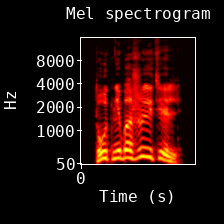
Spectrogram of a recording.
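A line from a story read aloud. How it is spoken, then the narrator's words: Encouraged crowd shouting. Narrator (Russian): кричали ободренные союзники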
